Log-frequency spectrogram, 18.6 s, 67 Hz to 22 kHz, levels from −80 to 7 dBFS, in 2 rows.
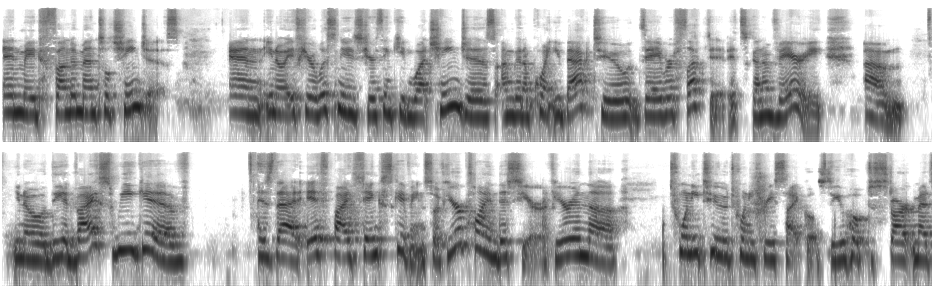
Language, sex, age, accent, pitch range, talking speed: English, female, 30-49, American, 200-245 Hz, 185 wpm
